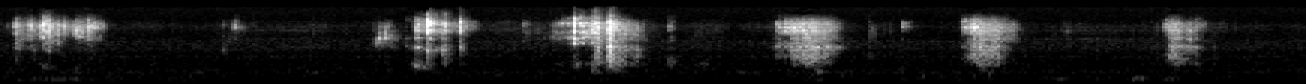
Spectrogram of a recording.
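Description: A person chewing a crunchy snack, about five short crunches in the mouth.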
